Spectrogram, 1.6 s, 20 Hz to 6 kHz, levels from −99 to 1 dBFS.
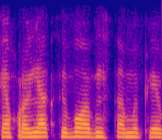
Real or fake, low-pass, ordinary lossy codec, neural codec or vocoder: fake; 5.4 kHz; Opus, 16 kbps; autoencoder, 44.1 kHz, a latent of 192 numbers a frame, MeloTTS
